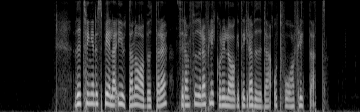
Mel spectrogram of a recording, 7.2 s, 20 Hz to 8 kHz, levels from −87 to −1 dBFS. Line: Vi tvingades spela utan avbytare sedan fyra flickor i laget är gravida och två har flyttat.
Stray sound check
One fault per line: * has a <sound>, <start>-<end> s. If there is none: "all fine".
all fine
